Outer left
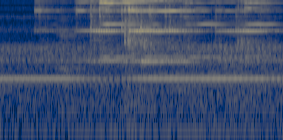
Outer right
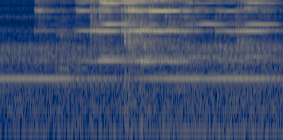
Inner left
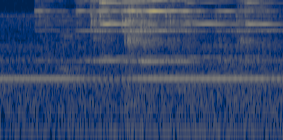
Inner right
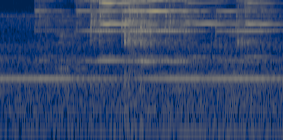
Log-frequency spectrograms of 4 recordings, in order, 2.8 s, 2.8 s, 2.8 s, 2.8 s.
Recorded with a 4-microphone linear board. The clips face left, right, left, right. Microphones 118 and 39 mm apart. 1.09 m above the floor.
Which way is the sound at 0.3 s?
45° right (ahead or behind).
